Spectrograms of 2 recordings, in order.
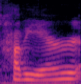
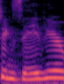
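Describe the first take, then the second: First: The name begins with a sound suggesting J spelling. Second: The name begins with the sound the X suggests. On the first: "if it was Javier, it would be spelled with a J" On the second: "I've heard it pronounced Xavier"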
